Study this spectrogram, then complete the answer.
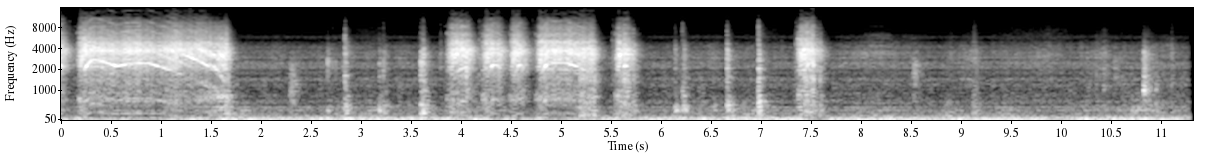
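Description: A power drill drives screws to mount DVD drives in a Pentium 3 computer case, with a long whine first and then a series of short loud bursts that stop and start, close by, with no talking.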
